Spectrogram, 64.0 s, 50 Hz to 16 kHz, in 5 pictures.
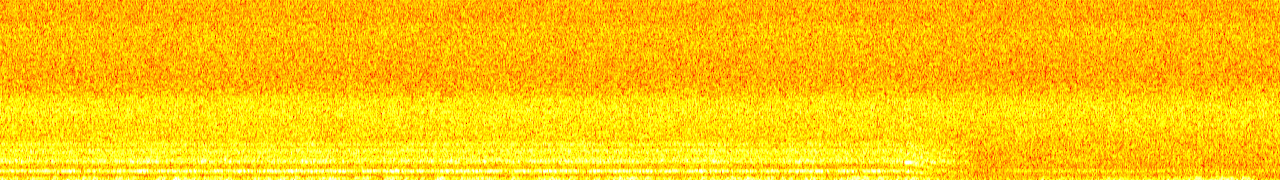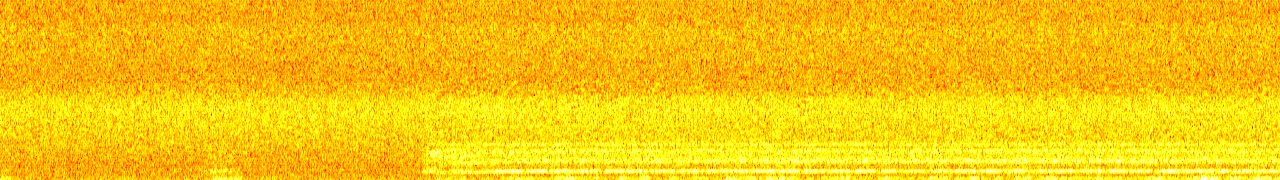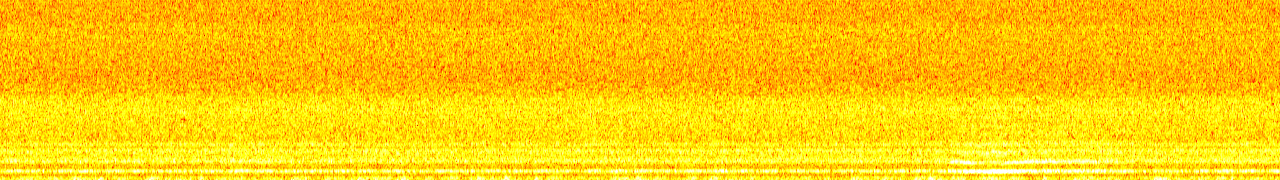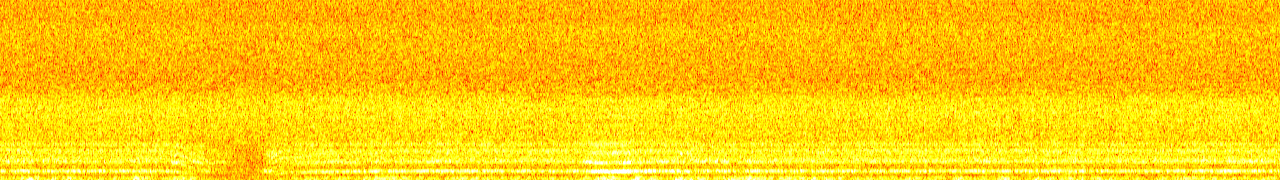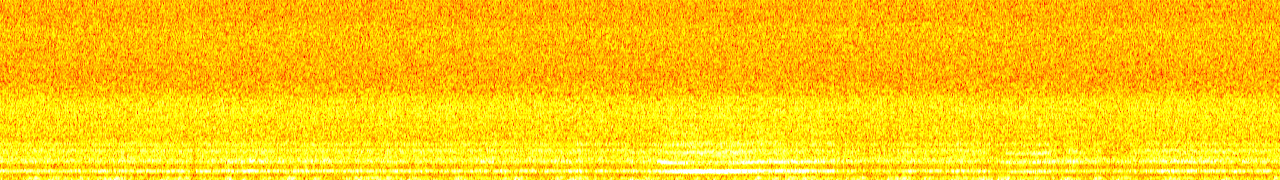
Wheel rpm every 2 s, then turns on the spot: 230, 230, 230, 230, 210, 60, 30, 10, 30, 200, 230, 230, 230, 230, 230, 230, 230, 230, 230, 230, 140, 200, 230, 230, 240, 230, 230, 230, 230, 220, 230, 230.
10-14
